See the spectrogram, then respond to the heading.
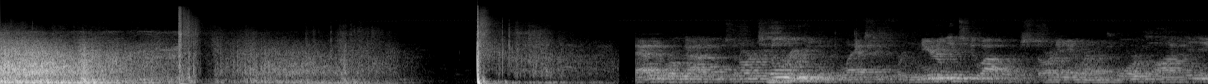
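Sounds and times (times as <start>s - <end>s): cannon firing: 0.0s - 4.0s, 4.8s - 6.1s
cannon shot echo rumbling: 0.0s - 4.0s, 4.8s - 5.9s.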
